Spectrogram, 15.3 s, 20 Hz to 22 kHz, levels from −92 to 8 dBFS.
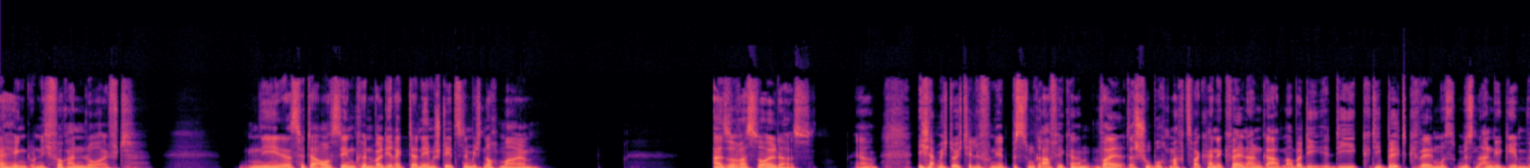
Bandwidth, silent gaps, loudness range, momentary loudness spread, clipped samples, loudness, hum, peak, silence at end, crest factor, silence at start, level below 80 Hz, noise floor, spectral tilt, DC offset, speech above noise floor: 12.5 kHz; none; 3 LU; 9 LU; under 0.1%; -20 LUFS; none; -2 dBFS; 0 s; 18 dB; 0 s; -40 dBFS; -79 dBFS; -5 dB/octave; under 0.1%; 59 dB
